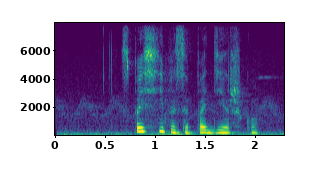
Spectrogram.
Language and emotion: Russian, positive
